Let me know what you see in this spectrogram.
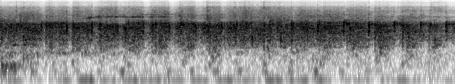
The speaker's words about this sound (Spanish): Yo un aplauso le doy al profesor Juan Carlos.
